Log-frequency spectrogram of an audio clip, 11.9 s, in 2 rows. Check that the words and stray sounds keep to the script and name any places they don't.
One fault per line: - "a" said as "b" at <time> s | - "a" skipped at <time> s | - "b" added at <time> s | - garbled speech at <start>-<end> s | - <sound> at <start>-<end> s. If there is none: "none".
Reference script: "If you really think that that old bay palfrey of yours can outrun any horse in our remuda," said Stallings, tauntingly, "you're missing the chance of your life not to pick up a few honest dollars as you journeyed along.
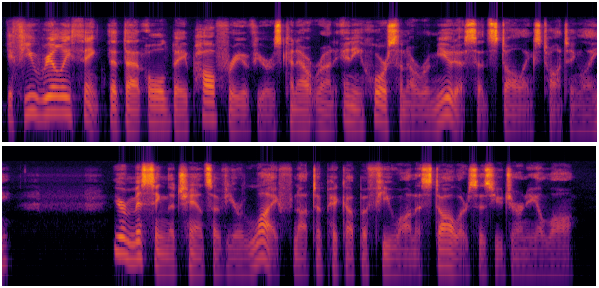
- "journeyed" said as "journey" at 11.0 s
